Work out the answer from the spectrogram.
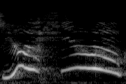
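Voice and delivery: high loud cheer. Acted. Animals cheering for rooster. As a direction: cheer the hero. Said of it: "cried the animals".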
